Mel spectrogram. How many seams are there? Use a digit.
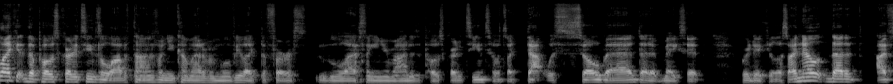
0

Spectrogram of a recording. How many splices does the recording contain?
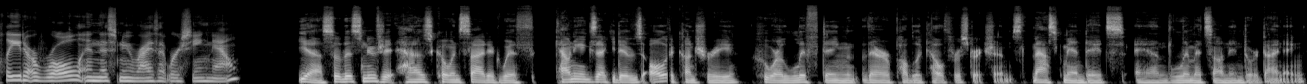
4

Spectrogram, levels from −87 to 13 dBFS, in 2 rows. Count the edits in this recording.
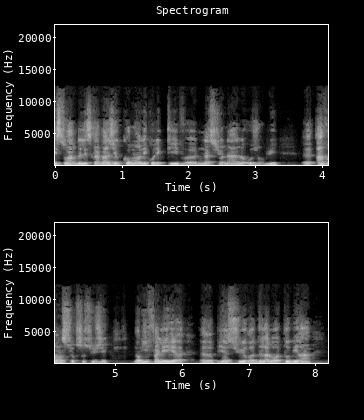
2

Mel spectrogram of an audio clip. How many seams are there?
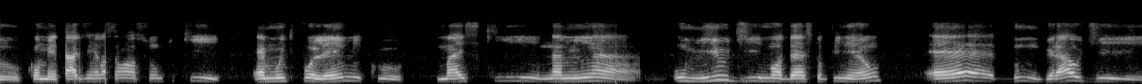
0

